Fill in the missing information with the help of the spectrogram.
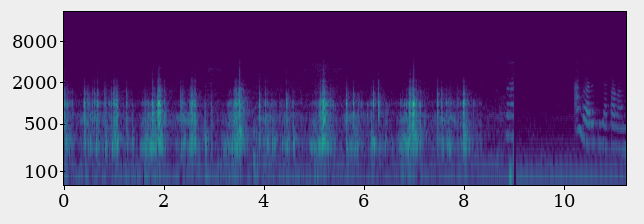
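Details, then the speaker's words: Rare squawk, a short duck-like sound caused by sudden opening of the lower airways, as in bronchiolitis. "existe um som bastante raro chamado de grandes mido pouco falado mas leva esse nome por conta que faz o som parecido com som de pato ele acontece em patologias como a bronquiolite e acontece devido a abertura súbita das vias inferiores"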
